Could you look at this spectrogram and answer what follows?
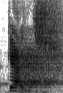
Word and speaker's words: catch: Next CATCH. Catch. Here T is silent letter. T is silent letter. So how to read? Catch.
